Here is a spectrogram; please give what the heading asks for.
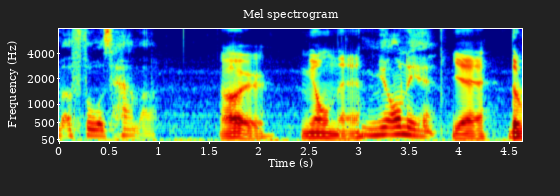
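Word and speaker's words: Mjölnir: Just wondering, how do you pronounce the name of Thor's hammer? Oh, Mjolnir.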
